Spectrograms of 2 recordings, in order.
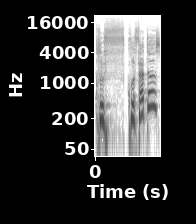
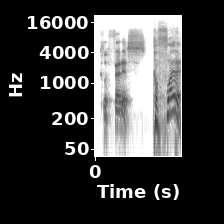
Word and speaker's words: Clufetos: So Tommy, is it Clufetos?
